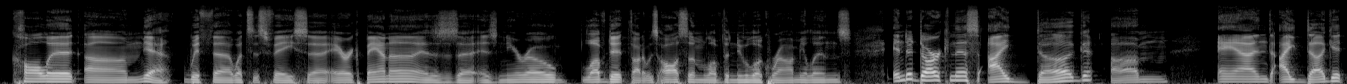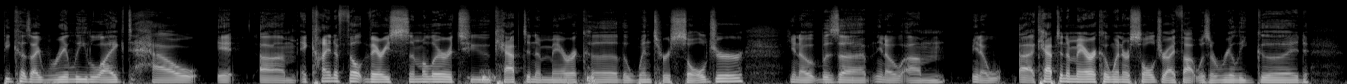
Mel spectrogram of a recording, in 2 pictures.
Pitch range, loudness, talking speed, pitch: 100-120 Hz, -23 LUFS, 170 wpm, 110 Hz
